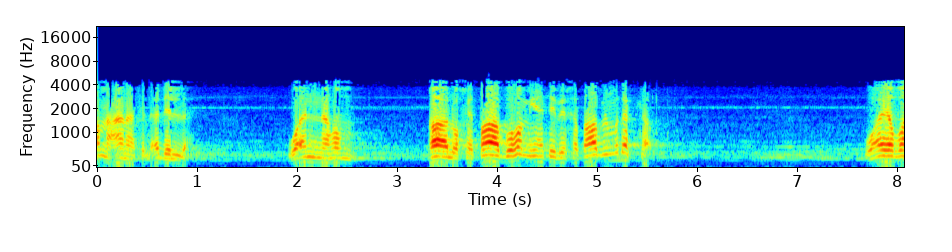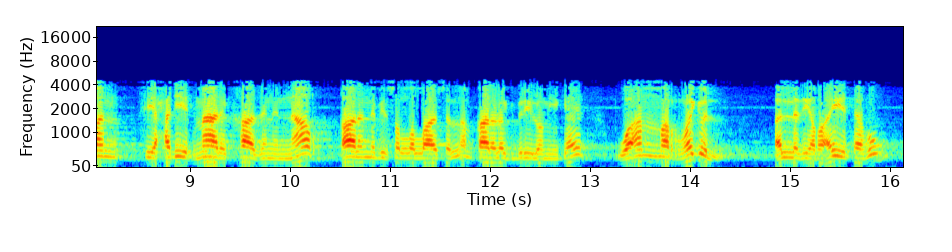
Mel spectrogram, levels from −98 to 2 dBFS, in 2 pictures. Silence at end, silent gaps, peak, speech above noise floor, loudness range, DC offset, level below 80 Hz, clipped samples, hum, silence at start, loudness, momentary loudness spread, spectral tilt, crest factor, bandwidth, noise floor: 0.1 s; none; 0 dBFS; 33 dB; 7 LU; 0.1%; -54 dBFS; under 0.1%; none; 0 s; -19 LUFS; 13 LU; -2 dB/octave; 20 dB; 4.8 kHz; -52 dBFS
